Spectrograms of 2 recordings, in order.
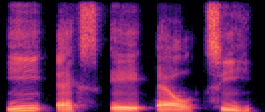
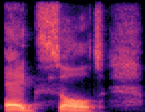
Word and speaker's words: exalt: you know it's pronounced e-x-a-l-t and you know you pronounce it if you pronounce it on the face value the way it's spelled it will go egg salt but the oral English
